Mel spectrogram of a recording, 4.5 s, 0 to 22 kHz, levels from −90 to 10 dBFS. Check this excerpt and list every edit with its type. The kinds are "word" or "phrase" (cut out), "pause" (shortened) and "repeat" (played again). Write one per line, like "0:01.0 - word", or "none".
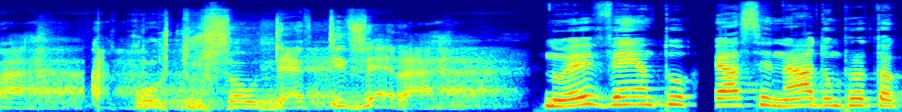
0:01.3 - word
0:03.6 - word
